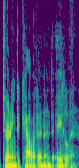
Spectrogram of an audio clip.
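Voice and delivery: ordinary delivery, nothing marked

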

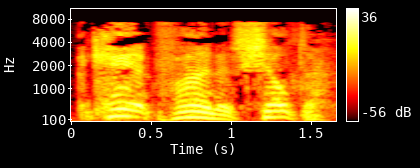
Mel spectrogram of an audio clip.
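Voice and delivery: high, tearful strain; choked plea. A narrator's reading. Homeless man explains his plight, choked and pleading. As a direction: push it out through a tight throat. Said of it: "he chokes and swallows".

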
